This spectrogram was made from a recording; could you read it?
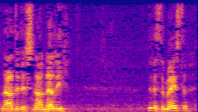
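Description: An actor playing a hearty, affectionate young ship's mate in a radio play. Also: male voice, medium pitch, fairly even intonation, brisk, fairly bright tone, slight background noise, natural voice, rough recording. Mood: cheerful. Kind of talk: dramatised radio play acting.

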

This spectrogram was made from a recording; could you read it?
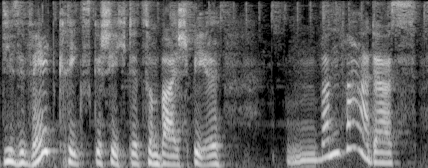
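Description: Husky, sardonic media boss. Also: female voice, fairly low pitch, very animated, takes it slowly, soft background music, exaggerated voice. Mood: amused, sardonic. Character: cool, mocking, wealthy female media executive. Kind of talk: German radio drama acting.

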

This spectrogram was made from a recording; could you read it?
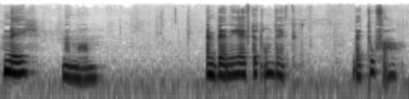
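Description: Older working class mum in a radio drama, husky, kinda low, rambling and plaintive, confiding. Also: female voice, takes it slowly, a little mellow. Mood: confiding, bitter. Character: worn-down, chatty older working-class housewife and mother. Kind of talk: naturalistic Dutch radio drama acting.

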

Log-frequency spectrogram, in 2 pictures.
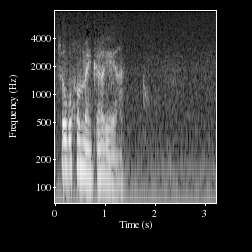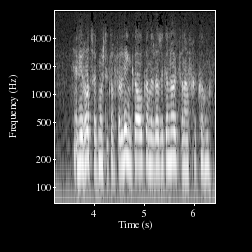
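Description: A woman's voice: on the low side, moderate pace, dull audio, slight background noise, lightly acted. A woman playing a bitter, hard-bitten young call girl in a radio drama, coarse and defiant.

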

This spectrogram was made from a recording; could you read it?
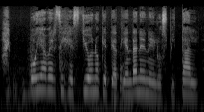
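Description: A woman's voice: mid-range voice, steady tone, fairly quick, a little hiss or hum, lightly acted. An actress playing a doting, wistful mother in a radio soap, emotional and sighing. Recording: loud music behind.

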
